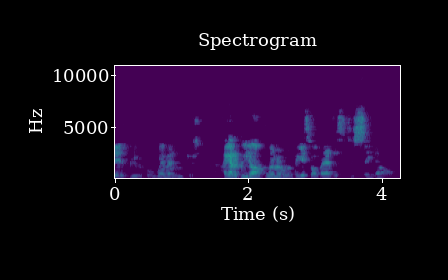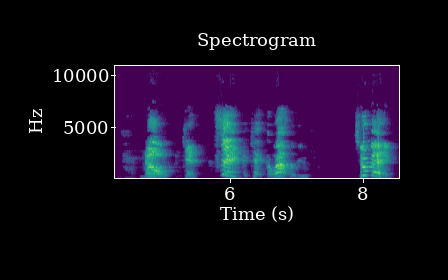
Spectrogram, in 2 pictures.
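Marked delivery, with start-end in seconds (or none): 4.6-8.4 loud, high, playful yelling; mock shouting. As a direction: shout them off in jest. Mock turning women away.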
